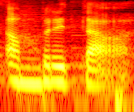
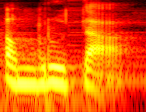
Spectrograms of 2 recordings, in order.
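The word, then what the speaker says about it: अमृता: The name is Amrita, not Amruta.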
